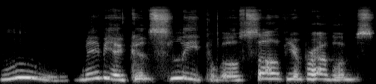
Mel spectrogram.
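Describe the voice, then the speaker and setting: Pitched fairly high, a put-on character voice moves at a very slow pace. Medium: actual play.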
